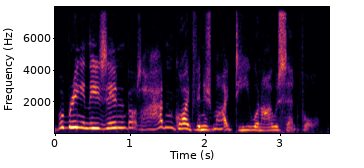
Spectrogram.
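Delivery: high, anxious apologetic voice; Hatter. Acted. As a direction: start very high, ease down while excusing yourself. Nervous Hatter apologises to King.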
